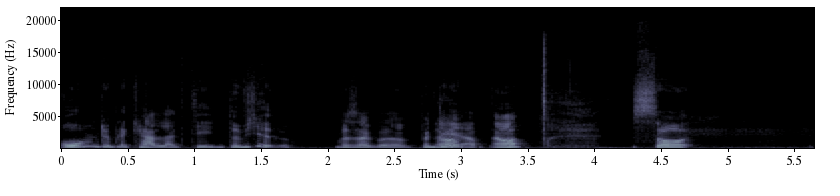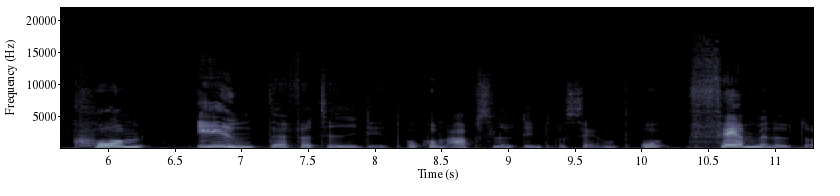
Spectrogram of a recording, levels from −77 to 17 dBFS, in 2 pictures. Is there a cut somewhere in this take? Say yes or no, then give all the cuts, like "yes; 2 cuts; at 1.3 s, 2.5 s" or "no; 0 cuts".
no; 0 cuts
